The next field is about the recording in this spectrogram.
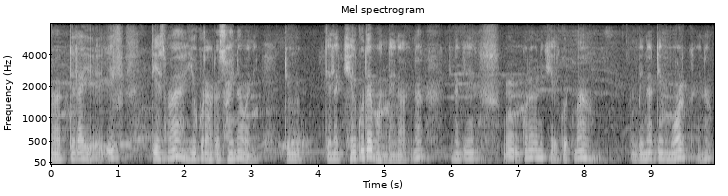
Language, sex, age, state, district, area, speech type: Nepali, male, 18-30, West Bengal, Kalimpong, rural, spontaneous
